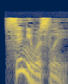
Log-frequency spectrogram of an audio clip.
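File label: "sinuously", British English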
